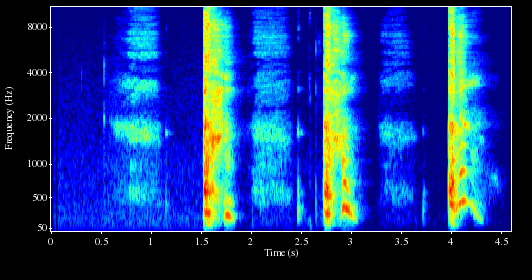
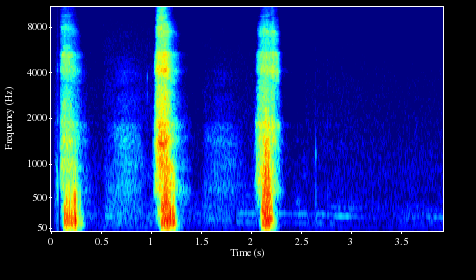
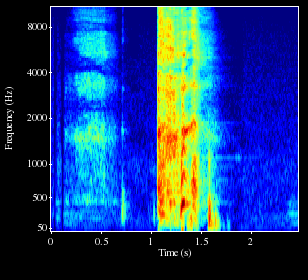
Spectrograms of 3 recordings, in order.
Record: {"three_cough_length": "4.6 s", "three_cough_amplitude": 31196, "three_cough_signal_mean_std_ratio": 0.29, "exhalation_length": "3.9 s", "exhalation_amplitude": 28308, "exhalation_signal_mean_std_ratio": 0.25, "cough_length": "2.5 s", "cough_amplitude": 32768, "cough_signal_mean_std_ratio": 0.3, "survey_phase": "beta (2021-08-13 to 2022-03-07)", "age": "18-44", "gender": "Female", "wearing_mask": "No", "symptom_cough_any": true, "symptom_runny_or_blocked_nose": true, "symptom_shortness_of_breath": true, "symptom_sore_throat": true, "symptom_fatigue": true, "symptom_fever_high_temperature": true, "symptom_onset": "2 days", "smoker_status": "Ex-smoker", "respiratory_condition_asthma": false, "respiratory_condition_other": false, "recruitment_source": "Test and Trace", "submission_delay": "1 day", "covid_test_result": "Positive", "covid_test_method": "RT-qPCR", "covid_ct_value": 17.6, "covid_ct_gene": "ORF1ab gene", "covid_ct_mean": 17.8, "covid_viral_load": "1400000 copies/ml", "covid_viral_load_category": "High viral load (>1M copies/ml)"}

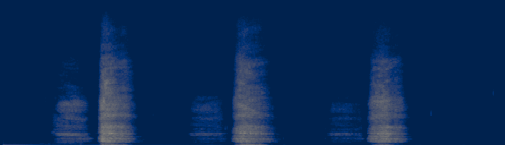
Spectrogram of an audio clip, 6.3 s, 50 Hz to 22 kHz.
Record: {"exhalation_length": "6.3 s", "exhalation_amplitude": 32768, "exhalation_signal_mean_std_ratio": 0.39, "survey_phase": "beta (2021-08-13 to 2022-03-07)", "age": "65+", "gender": "Female", "wearing_mask": "No", "symptom_none": true, "smoker_status": "Ex-smoker", "respiratory_condition_asthma": false, "respiratory_condition_other": false, "recruitment_source": "REACT", "submission_delay": "2 days", "covid_test_result": "Negative", "covid_test_method": "RT-qPCR", "influenza_a_test_result": "Positive", "influenza_a_ct_value": 31.8, "influenza_b_test_result": "Positive", "influenza_b_ct_value": 32.6}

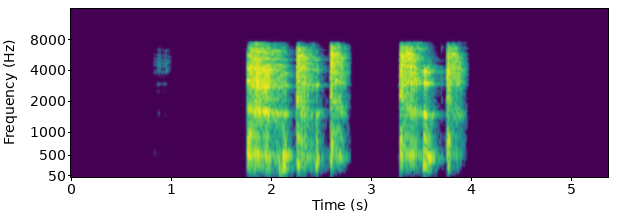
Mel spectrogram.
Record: {"cough_length": "5.4 s", "cough_amplitude": 32767, "cough_signal_mean_std_ratio": 0.37, "survey_phase": "alpha (2021-03-01 to 2021-08-12)", "age": "45-64", "gender": "Female", "wearing_mask": "No", "symptom_cough_any": true, "symptom_new_continuous_cough": true, "symptom_shortness_of_breath": true, "symptom_fatigue": true, "symptom_fever_high_temperature": true, "symptom_headache": true, "symptom_change_to_sense_of_smell_or_taste": true, "symptom_onset": "3 days", "smoker_status": "Ex-smoker", "respiratory_condition_asthma": false, "respiratory_condition_other": false, "recruitment_source": "Test and Trace", "submission_delay": "1 day", "covid_test_result": "Positive", "covid_test_method": "RT-qPCR"}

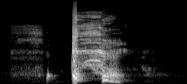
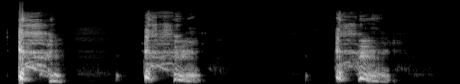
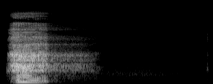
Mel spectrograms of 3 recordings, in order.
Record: {"cough_length": "1.9 s", "cough_amplitude": 32768, "cough_signal_mean_std_ratio": 0.37, "three_cough_length": "4.6 s", "three_cough_amplitude": 32768, "three_cough_signal_mean_std_ratio": 0.37, "exhalation_length": "2.1 s", "exhalation_amplitude": 26920, "exhalation_signal_mean_std_ratio": 0.37, "survey_phase": "beta (2021-08-13 to 2022-03-07)", "age": "45-64", "gender": "Male", "wearing_mask": "No", "symptom_runny_or_blocked_nose": true, "symptom_headache": true, "symptom_change_to_sense_of_smell_or_taste": true, "smoker_status": "Never smoked", "respiratory_condition_asthma": false, "respiratory_condition_other": false, "recruitment_source": "Test and Trace", "submission_delay": "2 days", "covid_test_result": "Positive", "covid_test_method": "RT-qPCR", "covid_ct_value": 20.9, "covid_ct_gene": "ORF1ab gene", "covid_ct_mean": 21.3, "covid_viral_load": "110000 copies/ml", "covid_viral_load_category": "Low viral load (10K-1M copies/ml)"}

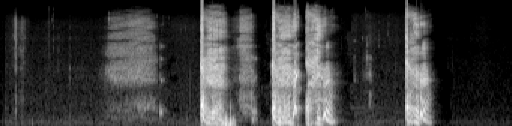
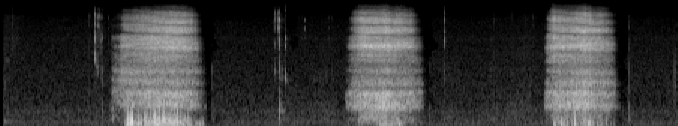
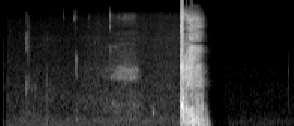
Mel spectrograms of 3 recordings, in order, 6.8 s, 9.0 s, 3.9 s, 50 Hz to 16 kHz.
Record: {"three_cough_length": "6.8 s", "three_cough_amplitude": 32768, "three_cough_signal_mean_std_ratio": 0.35, "exhalation_length": "9.0 s", "exhalation_amplitude": 14169, "exhalation_signal_mean_std_ratio": 0.43, "cough_length": "3.9 s", "cough_amplitude": 32768, "cough_signal_mean_std_ratio": 0.19, "survey_phase": "beta (2021-08-13 to 2022-03-07)", "age": "18-44", "gender": "Female", "wearing_mask": "No", "symptom_headache": true, "symptom_onset": "12 days", "smoker_status": "Ex-smoker", "respiratory_condition_asthma": false, "respiratory_condition_other": false, "recruitment_source": "REACT", "submission_delay": "1 day", "covid_test_result": "Negative", "covid_test_method": "RT-qPCR", "influenza_a_test_result": "Negative", "influenza_b_test_result": "Negative"}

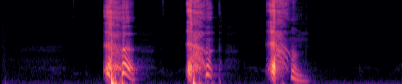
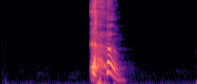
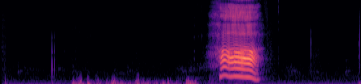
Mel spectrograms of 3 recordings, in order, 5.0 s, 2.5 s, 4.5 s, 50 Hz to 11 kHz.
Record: {"three_cough_length": "5.0 s", "three_cough_amplitude": 32768, "three_cough_signal_mean_std_ratio": 0.26, "cough_length": "2.5 s", "cough_amplitude": 28827, "cough_signal_mean_std_ratio": 0.26, "exhalation_length": "4.5 s", "exhalation_amplitude": 9569, "exhalation_signal_mean_std_ratio": 0.28, "survey_phase": "beta (2021-08-13 to 2022-03-07)", "age": "65+", "gender": "Female", "wearing_mask": "Yes", "symptom_none": true, "smoker_status": "Ex-smoker", "respiratory_condition_asthma": false, "respiratory_condition_other": false, "recruitment_source": "REACT", "submission_delay": "2 days", "covid_test_result": "Negative", "covid_test_method": "RT-qPCR"}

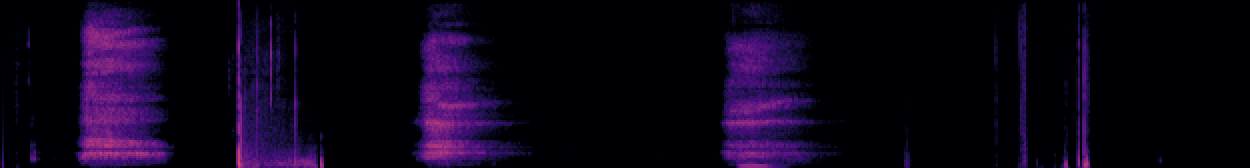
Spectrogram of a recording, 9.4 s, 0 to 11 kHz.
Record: {"exhalation_length": "9.4 s", "exhalation_amplitude": 32768, "exhalation_signal_mean_std_ratio": 0.35, "survey_phase": "alpha (2021-03-01 to 2021-08-12)", "age": "65+", "gender": "Female", "wearing_mask": "No", "symptom_none": true, "smoker_status": "Never smoked", "respiratory_condition_asthma": true, "respiratory_condition_other": false, "recruitment_source": "REACT", "submission_delay": "2 days", "covid_test_result": "Negative", "covid_test_method": "RT-qPCR"}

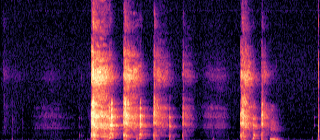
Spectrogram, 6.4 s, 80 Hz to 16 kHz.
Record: {"cough_length": "6.4 s", "cough_amplitude": 5101, "cough_signal_mean_std_ratio": 0.38, "survey_phase": "alpha (2021-03-01 to 2021-08-12)", "age": "45-64", "gender": "Female", "wearing_mask": "No", "symptom_none": true, "smoker_status": "Ex-smoker", "respiratory_condition_asthma": false, "respiratory_condition_other": false, "recruitment_source": "REACT", "submission_delay": "3 days", "covid_test_result": "Negative", "covid_test_method": "RT-qPCR"}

